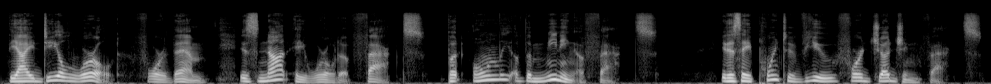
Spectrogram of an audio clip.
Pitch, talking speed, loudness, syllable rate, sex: 140 Hz, 165 wpm, -18 LUFS, 3.7 syllables/s, male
